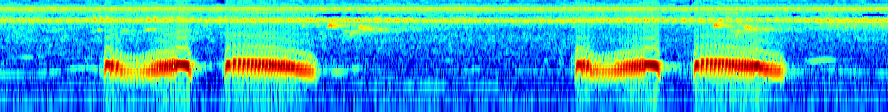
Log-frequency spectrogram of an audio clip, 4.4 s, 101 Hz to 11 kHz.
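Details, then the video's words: Spotted dove calling, played to lure wild doves: pairs of long, low, hollow coo notes, each swelling then fading, the pair repeated after a short pause, with a faint constant high-pitched whine behind. "SUARA PANGGILAN TERKUKUR TERBAIK 2023"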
